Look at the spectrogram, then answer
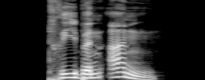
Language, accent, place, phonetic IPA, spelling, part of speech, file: German, Germany, Berlin, [ˌtʁiːbn̩ ˈan], trieben an, verb, De-trieben an.ogg
- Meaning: inflection of antreiben: 1. first/third-person plural preterite 2. first/third-person plural subjunctive II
